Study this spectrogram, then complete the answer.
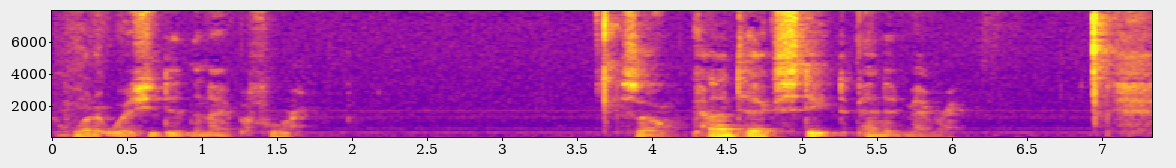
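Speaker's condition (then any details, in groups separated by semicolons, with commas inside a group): No condition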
